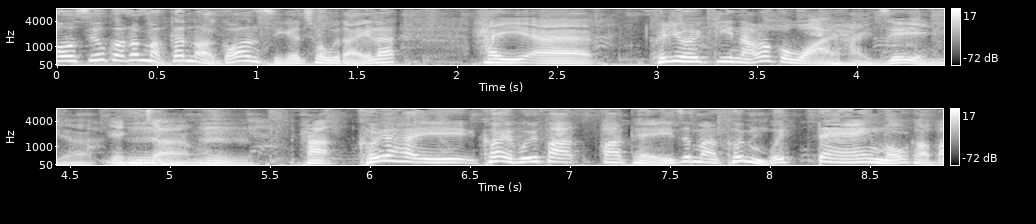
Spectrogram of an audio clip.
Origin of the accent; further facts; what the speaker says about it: Guangdong, China; 但系我哋作为广东人，觉得即系广东话咧有只即系，其实系。好 dynamic 嘅一個語言嚟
